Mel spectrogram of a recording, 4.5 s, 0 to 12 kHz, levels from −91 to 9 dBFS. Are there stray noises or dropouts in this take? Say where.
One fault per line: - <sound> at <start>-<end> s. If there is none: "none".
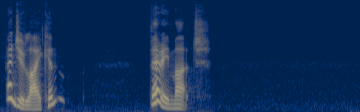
none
